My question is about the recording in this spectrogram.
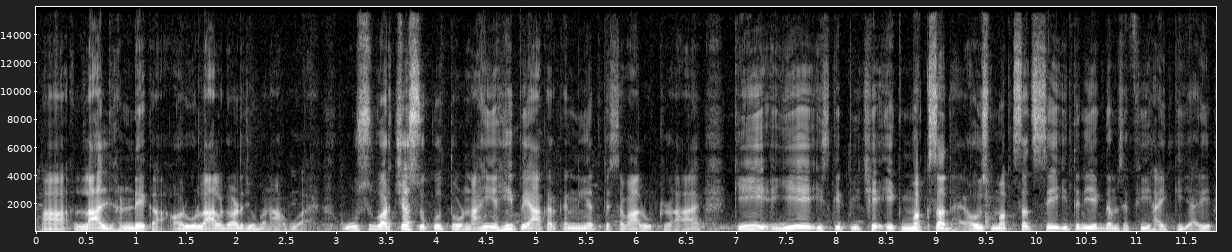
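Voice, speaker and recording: A middle-aged man giving a measured news commentary from a newsroom desk, reading figures from notes, with frequent "uh" fillers. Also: mid-range voice, big pitch swings. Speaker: news analyst. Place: newsroom office, indoors.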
